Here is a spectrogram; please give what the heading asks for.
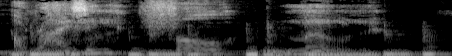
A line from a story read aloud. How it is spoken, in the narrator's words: He lowered his voice to a whisper and said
